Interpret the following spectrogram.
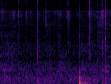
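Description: Faint, scattered clicks of poker chips being handled and pushed across the table, with one dull thump about one and a half seconds in.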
